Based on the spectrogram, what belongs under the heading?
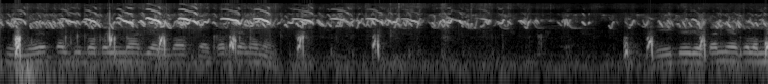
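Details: While feeding her brood, a broody hen gives a series of quick, low, rhythmic clucks in bursts, over a continuous chorus of high-pitched chick peeping.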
